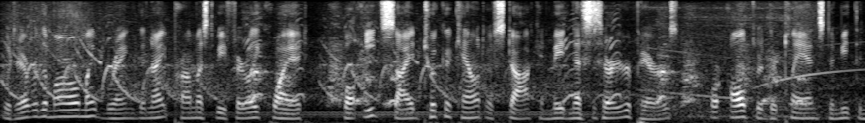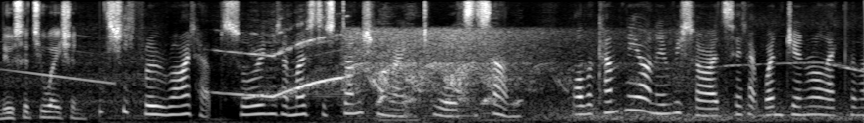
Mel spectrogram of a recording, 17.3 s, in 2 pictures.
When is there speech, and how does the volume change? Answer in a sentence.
You can hear the speech from 0.0 to 17.2 s, at a steady volume.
